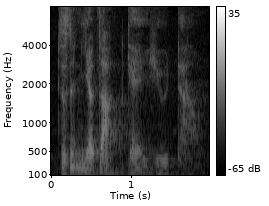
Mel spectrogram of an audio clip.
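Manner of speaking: breathy whispered question. Acted. Asking the audience if it gets him down, whispered. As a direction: whisper it like a secret.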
